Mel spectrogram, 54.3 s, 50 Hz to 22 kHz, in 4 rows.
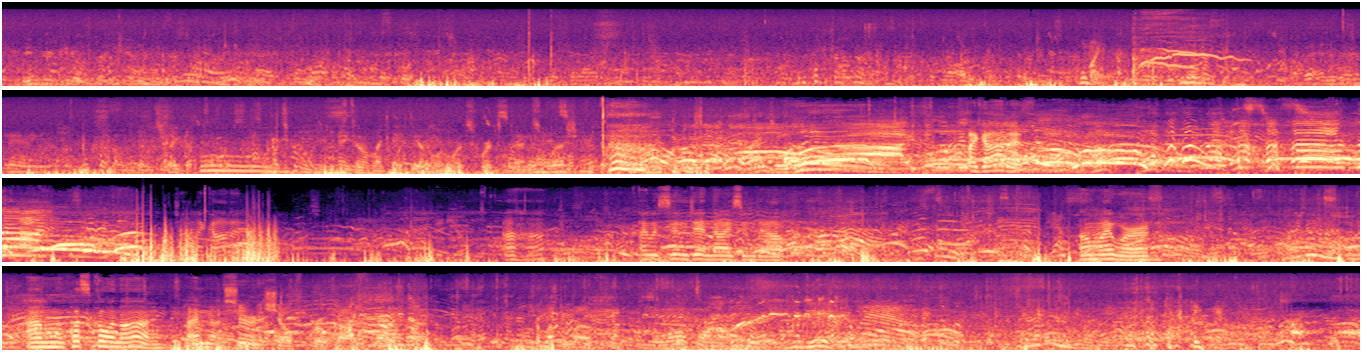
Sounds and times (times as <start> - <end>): Speech: 31.2 - 54.3.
